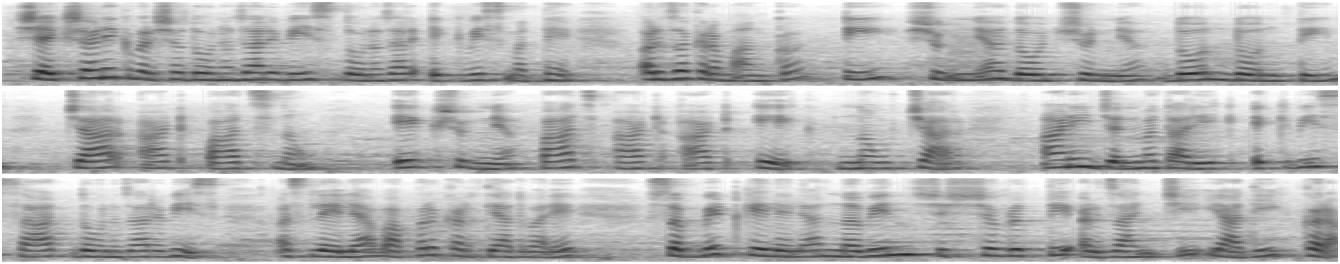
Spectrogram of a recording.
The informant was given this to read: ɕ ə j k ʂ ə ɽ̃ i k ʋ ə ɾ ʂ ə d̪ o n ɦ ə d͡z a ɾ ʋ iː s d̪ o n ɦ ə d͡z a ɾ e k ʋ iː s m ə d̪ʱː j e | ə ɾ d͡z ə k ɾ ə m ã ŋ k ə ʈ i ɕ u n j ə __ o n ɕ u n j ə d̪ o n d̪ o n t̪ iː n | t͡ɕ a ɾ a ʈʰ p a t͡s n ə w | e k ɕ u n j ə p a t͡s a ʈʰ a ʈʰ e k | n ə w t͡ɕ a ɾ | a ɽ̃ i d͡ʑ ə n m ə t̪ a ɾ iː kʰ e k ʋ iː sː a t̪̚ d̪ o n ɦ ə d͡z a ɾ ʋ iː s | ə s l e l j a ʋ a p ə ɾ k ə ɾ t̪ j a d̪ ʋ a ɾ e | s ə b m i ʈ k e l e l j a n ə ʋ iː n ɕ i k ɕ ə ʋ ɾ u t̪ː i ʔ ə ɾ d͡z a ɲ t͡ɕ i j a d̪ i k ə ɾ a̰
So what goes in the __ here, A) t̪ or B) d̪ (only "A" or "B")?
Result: B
